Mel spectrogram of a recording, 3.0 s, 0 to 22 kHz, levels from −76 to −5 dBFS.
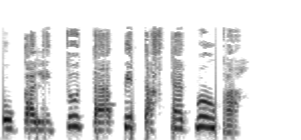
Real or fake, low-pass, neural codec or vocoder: real; 10.8 kHz; none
